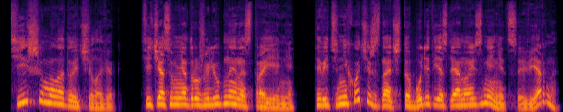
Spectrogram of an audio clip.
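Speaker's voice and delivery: veil a threat in sweetness; sweetly menacing sorceress. Acted. Voices Lady Envy in dialogue.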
